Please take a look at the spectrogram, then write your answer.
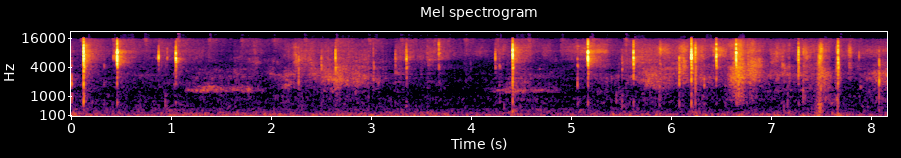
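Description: Light typing on a computer keyboard, scattered faint key clicks in an uneven rhythm over a low room hum, with no voices.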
